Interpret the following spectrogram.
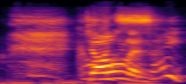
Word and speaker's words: Dolan: Dolan rhymes with Colon.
